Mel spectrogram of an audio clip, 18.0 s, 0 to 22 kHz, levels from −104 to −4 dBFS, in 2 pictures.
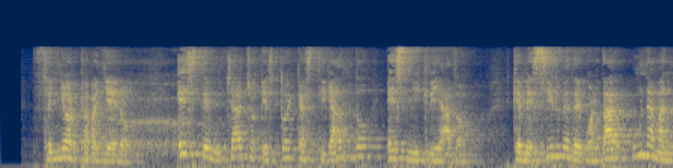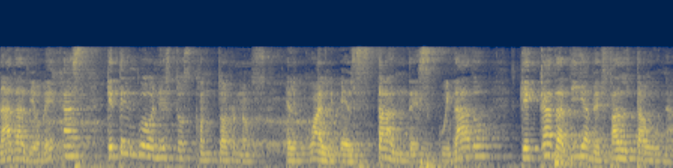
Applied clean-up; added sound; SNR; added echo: none; Breathing; 18 dB; reverberation time 1.2 s.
